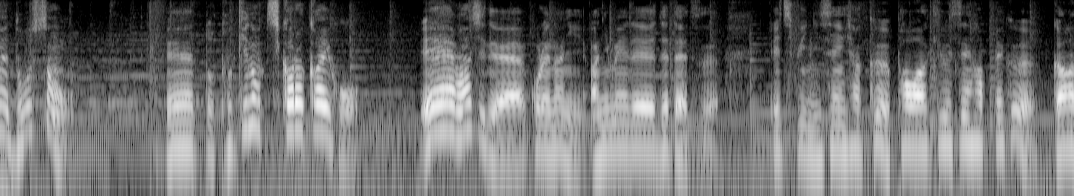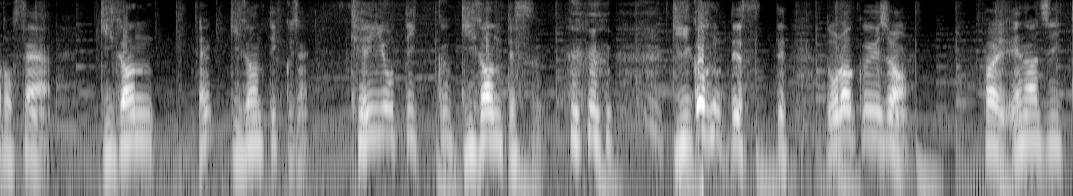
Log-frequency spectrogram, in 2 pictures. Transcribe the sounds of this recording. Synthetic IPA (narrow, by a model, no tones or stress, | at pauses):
ed̪o̞ːɕi̥t̪ano̞̰ | et̪ːot̪o̞kʲino̞t͡ɕi̥kaɾakaiho̞̰ː | emaʑid̪e̞ko̞ɾe̞naɲ̟ḭʔa̰ɲ̟ime̞d̪e̞d̪e̞t̪ajat͡sɨ̰ | e̞̰t͡ɕi̥pʲiːɲ̟isẽ̞ɰ̃çakɯ̟paβakʲɨːsẽɰ̃ɦapʲjakɯ̟ɡ̥aːd̪o̞sẽ̞ŋ | ɡ̥ʲiɡãn | eɡ̥ʲiɡãnt̪ʲikːɯ̟zḛ̃ | kʰe̞ijo̞t̪ʲikːɯ̟ɡʲiɡãnt̪e̞sɨ̰ | ɡ̥ʲiɡãnt̪e̞sɨ̥t̪ːe | d̪̥o̞ɾakɯ̟eʑã̰ | haiʔe̞naʑi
